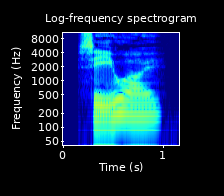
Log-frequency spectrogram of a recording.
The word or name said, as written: sæbeøje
